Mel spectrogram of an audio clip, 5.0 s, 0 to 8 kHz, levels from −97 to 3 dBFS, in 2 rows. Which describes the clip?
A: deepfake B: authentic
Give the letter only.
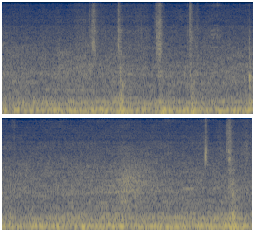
A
